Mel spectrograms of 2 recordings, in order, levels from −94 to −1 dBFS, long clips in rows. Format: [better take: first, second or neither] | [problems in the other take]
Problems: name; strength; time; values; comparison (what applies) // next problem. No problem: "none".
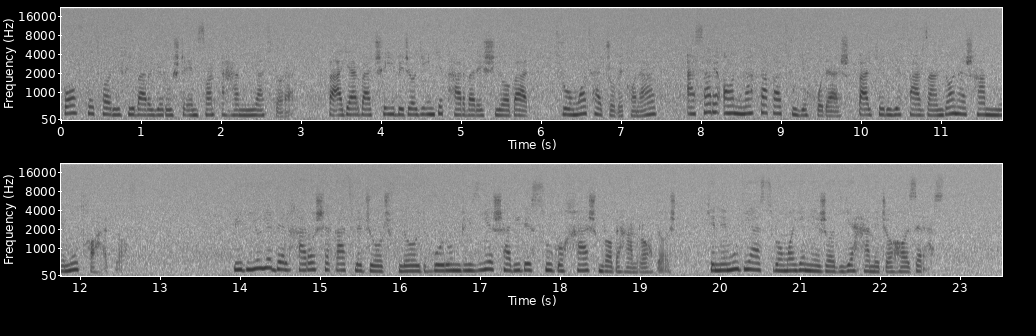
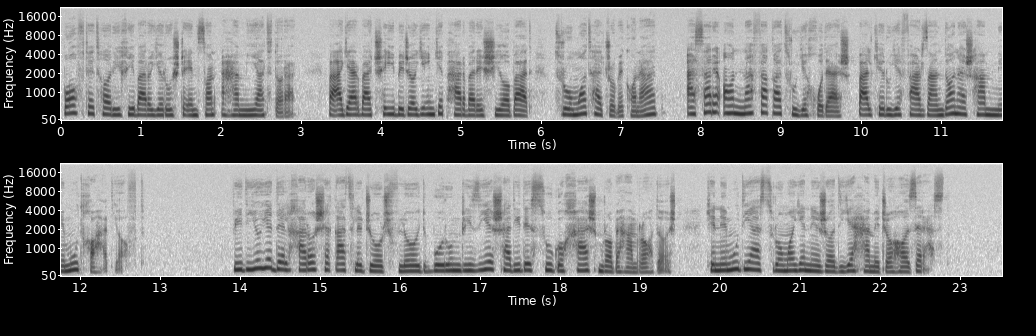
second | hiss; loud; throughout; 1 dB below the speech; faint in the second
